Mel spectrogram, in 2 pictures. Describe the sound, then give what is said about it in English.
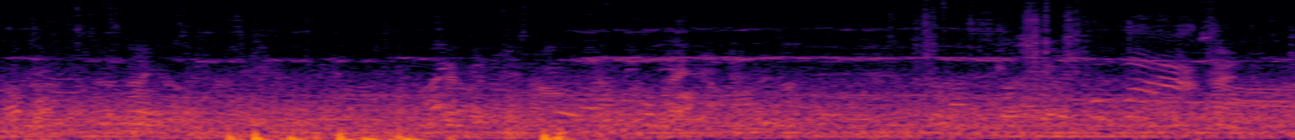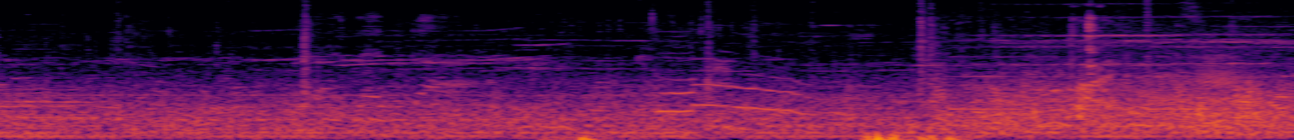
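A busy station platform with a steady wash of crowd chatter and footsteps, as a train rolls in and slows with faint high-pitched brake squeals and clanks. “Okay, we're out on the platform now.”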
